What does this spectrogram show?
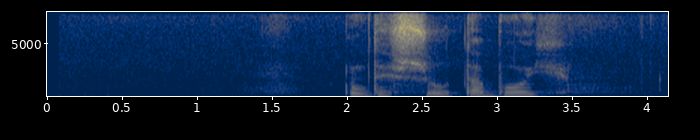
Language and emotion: Russian, sad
